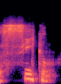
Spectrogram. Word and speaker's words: cecum: this organ called the cecum c-e-c-u-m it's pronounced like it's a s sound so c is a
